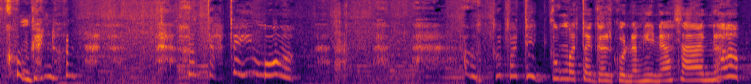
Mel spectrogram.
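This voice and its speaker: A woman's voice: high voice, expressive, slow pace, pauses often, over music. A Filipino woman acting in a radio drama as a kind, emotional middle-aged mother, tender and dramatic. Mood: shocked. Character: emotional kind mother reunited with long-lost brother.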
